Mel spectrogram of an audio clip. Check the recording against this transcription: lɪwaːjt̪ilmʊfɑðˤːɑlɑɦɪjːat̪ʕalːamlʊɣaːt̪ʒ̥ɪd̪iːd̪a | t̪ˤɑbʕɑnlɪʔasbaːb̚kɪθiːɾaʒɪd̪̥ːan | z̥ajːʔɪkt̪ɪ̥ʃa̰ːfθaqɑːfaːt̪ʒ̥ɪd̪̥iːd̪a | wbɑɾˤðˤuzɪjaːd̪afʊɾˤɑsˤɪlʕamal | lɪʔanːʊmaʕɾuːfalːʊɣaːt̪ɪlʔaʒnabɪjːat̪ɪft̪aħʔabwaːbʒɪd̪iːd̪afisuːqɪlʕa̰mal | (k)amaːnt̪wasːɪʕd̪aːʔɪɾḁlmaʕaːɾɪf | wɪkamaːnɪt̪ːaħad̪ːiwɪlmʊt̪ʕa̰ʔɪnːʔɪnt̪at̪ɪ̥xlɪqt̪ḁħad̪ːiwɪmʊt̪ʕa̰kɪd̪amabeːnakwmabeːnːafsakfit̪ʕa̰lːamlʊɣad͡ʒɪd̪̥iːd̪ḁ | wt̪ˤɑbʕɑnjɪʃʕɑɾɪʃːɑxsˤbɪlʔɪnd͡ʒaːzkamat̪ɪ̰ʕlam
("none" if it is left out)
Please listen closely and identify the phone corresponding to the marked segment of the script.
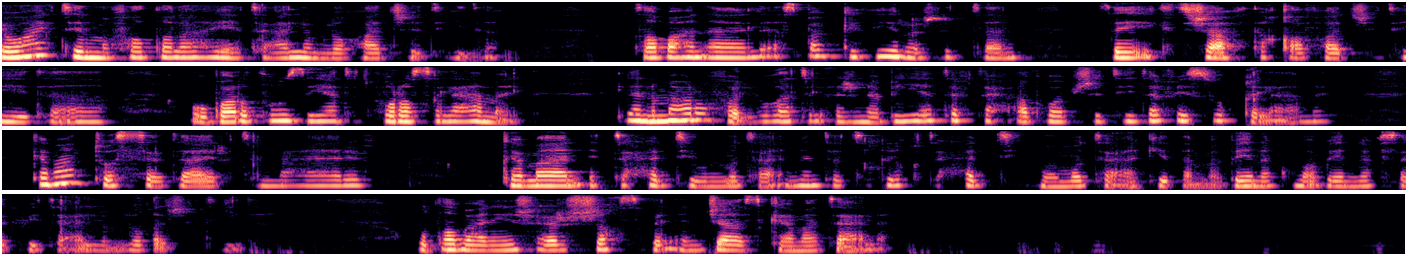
k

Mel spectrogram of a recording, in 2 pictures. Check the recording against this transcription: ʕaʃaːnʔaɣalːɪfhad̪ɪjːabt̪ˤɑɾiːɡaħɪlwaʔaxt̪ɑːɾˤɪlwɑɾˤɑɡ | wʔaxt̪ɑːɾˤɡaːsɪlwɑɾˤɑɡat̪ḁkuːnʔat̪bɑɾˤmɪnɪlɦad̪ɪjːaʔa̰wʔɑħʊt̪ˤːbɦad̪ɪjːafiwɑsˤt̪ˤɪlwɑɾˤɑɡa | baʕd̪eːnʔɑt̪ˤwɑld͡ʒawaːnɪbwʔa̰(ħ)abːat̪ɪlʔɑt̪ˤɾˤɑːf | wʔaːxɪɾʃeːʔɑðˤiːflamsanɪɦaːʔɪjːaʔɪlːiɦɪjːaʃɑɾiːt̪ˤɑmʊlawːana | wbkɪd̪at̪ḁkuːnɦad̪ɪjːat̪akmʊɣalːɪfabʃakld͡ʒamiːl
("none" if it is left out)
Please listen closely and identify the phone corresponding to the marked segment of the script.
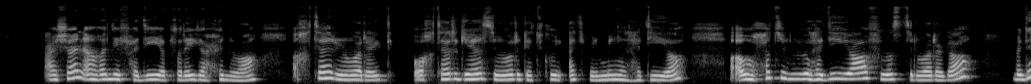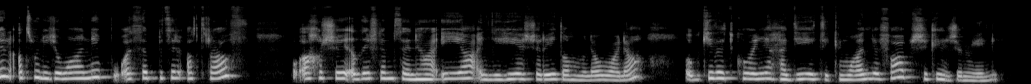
θ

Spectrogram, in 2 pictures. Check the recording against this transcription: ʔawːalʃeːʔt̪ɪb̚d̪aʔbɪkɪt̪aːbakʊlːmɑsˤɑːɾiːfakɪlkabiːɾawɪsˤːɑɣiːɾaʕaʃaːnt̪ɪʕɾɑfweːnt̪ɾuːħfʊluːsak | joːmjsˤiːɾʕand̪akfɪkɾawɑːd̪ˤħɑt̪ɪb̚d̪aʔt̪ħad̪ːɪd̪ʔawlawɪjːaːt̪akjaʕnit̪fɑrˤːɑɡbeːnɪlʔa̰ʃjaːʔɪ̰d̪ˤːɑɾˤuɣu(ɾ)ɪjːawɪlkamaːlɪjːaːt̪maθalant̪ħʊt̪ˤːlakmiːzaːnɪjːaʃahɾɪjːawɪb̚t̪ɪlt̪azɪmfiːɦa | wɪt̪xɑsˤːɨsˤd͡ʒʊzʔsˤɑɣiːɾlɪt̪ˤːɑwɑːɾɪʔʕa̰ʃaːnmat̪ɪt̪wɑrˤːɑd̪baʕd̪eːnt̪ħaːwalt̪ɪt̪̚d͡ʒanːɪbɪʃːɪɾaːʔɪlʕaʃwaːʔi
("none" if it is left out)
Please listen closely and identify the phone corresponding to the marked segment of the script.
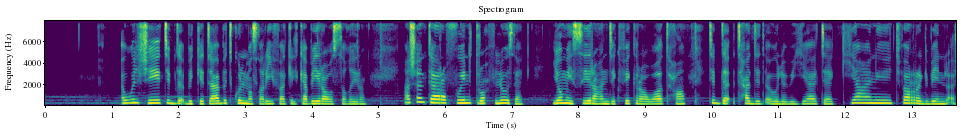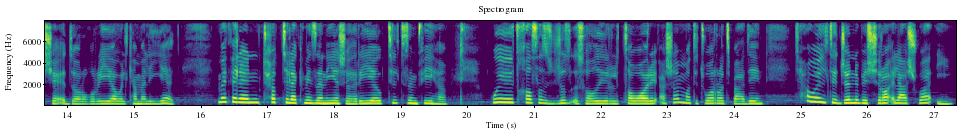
ɾ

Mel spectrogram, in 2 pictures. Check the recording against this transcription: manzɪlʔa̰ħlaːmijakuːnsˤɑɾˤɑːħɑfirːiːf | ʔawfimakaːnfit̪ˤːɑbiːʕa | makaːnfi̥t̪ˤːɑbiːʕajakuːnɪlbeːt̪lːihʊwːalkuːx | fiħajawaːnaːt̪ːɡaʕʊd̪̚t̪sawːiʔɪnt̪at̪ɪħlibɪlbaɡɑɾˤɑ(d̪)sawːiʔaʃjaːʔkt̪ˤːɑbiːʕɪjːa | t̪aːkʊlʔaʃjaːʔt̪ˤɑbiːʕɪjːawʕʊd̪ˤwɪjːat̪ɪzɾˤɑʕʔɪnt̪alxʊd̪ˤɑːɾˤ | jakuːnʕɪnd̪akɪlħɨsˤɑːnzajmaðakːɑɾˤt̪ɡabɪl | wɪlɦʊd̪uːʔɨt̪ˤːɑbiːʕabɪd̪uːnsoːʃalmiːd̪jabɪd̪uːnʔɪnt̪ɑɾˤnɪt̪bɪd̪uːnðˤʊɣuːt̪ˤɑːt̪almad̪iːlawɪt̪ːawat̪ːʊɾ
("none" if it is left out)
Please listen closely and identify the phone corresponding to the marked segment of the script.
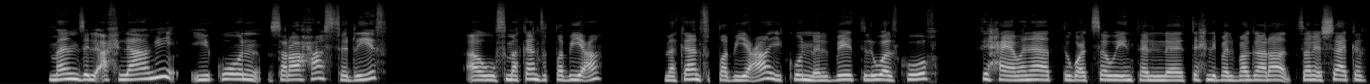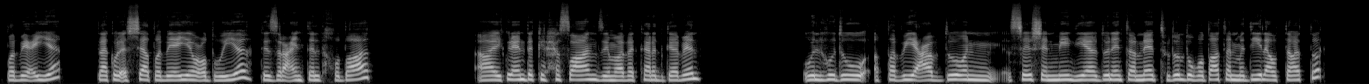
t̪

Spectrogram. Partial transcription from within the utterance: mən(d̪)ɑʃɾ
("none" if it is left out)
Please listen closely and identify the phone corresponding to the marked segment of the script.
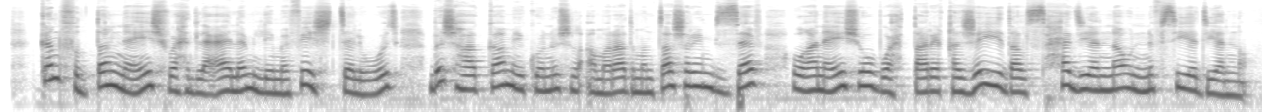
t̪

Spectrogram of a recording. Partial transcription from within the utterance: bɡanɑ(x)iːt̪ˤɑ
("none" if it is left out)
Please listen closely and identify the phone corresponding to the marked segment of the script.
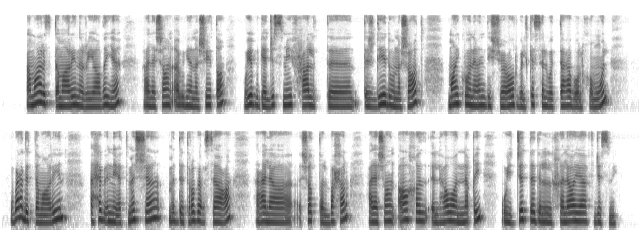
ʃ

